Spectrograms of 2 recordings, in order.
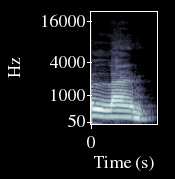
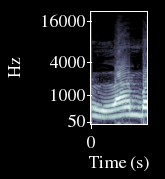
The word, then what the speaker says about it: lamb: अब देखो LAMB है, LAMB, एम के बाद बी है तो बी साइलेंट होगा। एल को ल पढ़ेंगे, ए को ए की मात्रा पढ़ेंगे, एम को म पढ़ेंगे, होगा लैम। इसको लैम्ब नहीं पढ़ेंगे, लैम पढ़ेंगे, लैम।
